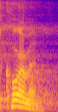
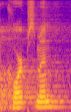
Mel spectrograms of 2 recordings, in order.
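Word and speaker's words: corpsman: Okay, it it is it is Corman. You don't pronounce the S. Yeah. I mean, it's not very good for a guy delivering first aid to be called a corpseman.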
